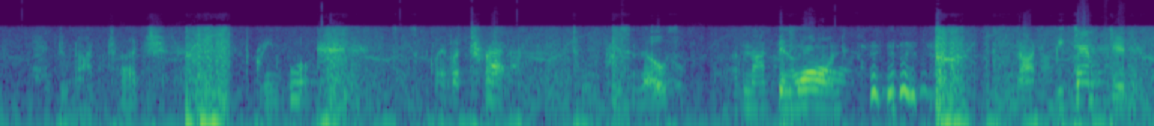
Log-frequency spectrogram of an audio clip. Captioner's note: crazy laughter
